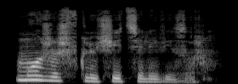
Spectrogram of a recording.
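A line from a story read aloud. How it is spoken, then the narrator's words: Dejected, downcast voice. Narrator (Russian): разрешаю я упавшим голосом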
